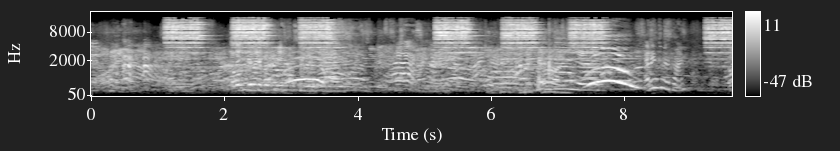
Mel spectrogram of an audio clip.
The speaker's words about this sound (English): Now this big blaring alarm was just sounding off, and I got freaked out because I was thinking, if this is an actual fire, this is not how I'm going to die.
